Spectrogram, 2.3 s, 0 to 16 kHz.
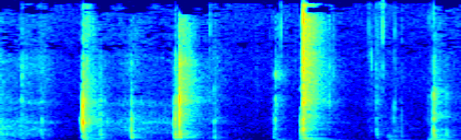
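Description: Plastic back cover of a Microsoft Lumia 950 XL being pressed onto the phone, clipping into place with four sharp snaps about half a second apart.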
